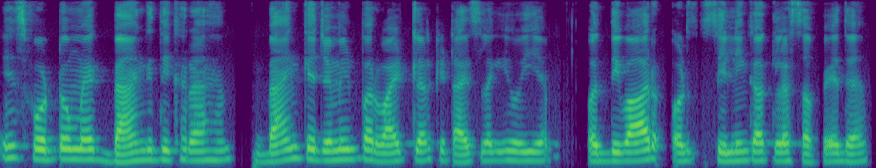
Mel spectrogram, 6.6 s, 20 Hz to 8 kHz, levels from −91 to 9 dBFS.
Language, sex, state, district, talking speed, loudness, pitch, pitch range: Hindi, male, Jharkhand, Palamu, 235 wpm, -18 LUFS, 160 Hz, 150-175 Hz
